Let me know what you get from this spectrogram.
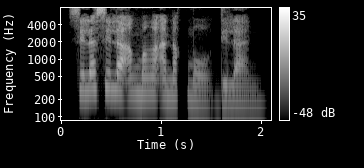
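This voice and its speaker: A woman's voice: medium pitch, animated, moderate pace, no echo, lightly acted. A wronged mother, as a woman narrator acts her out, speaks with hurt and bitterness. She is emotional and accusing, a romantic-drama heroine. The recording is dry and close. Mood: pained. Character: wronged tearful single mother, former secretary, pleading and bitter.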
